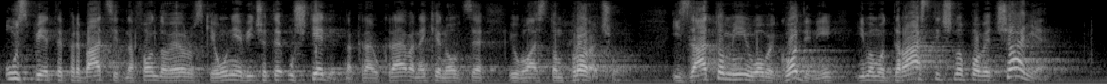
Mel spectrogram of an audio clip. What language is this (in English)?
Croatian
